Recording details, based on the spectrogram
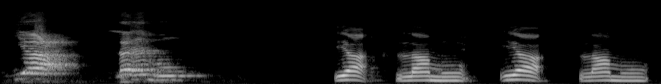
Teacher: ইয়াটা জিহ্বার মাঝখান বরাবর চেপে হবে আর আইনটা ভেতরের দিকে একটু টেনে নেবে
